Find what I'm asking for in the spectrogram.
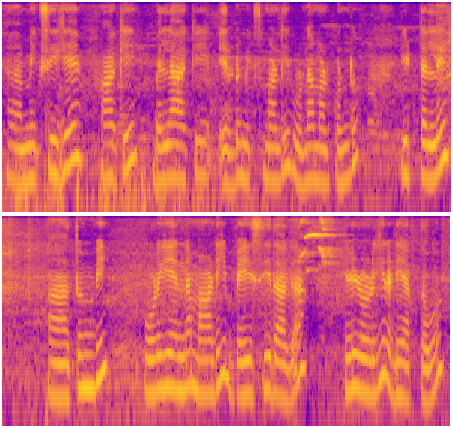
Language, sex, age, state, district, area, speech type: Kannada, female, 45-60, Karnataka, Koppal, urban, spontaneous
